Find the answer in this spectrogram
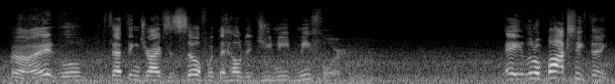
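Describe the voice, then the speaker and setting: A man's voice: high-pitched, lively intonation, normal speed, background noise. A man playing a grumbling, sarcastic sidekick, trading wisecracks in comic banter. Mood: bewildered, annoyed. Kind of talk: comedic banter.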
